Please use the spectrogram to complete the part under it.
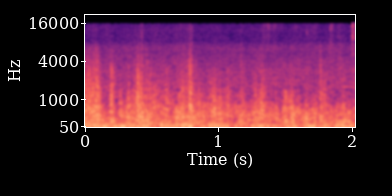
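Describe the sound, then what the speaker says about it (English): Strong wind by Lake Winnebago at Lakeside Park lighthouse, Fond du Lac, Wisconsin, buffets the microphone in a constant loud, rumbling roar, gusting without a break. "It is really windy."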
